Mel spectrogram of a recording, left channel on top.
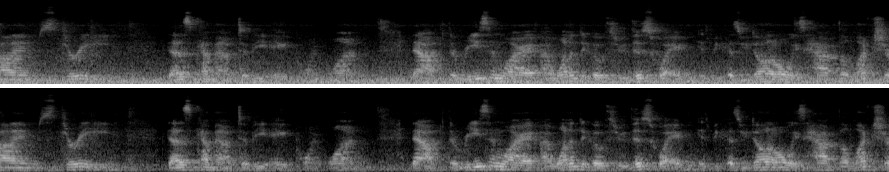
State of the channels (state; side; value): noise; left; rumble, 1 dB below the sound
